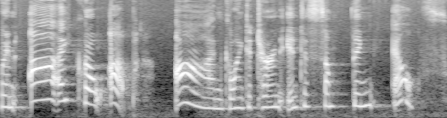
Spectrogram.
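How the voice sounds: A woman puts on a character voice at an extremely high pitch, speaking at a slow pace. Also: lively intonation, fairly bright tone.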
